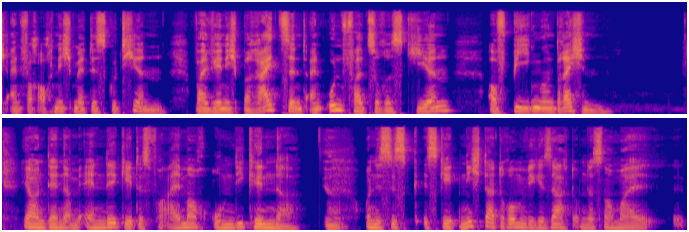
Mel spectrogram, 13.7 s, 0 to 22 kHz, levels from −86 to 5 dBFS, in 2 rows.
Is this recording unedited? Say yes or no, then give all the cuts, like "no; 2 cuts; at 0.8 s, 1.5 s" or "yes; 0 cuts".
yes; 0 cuts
